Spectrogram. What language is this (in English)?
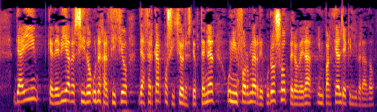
Spanish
